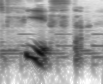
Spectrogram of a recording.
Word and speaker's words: fiesta: Mas atenção à pronúncia, porque tem uma letra I que a gente precisa pronunciar. Então, falamos fiesta. E também precisamos anasalar a letra E. Pronunciamos com som de E. Fiesta.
